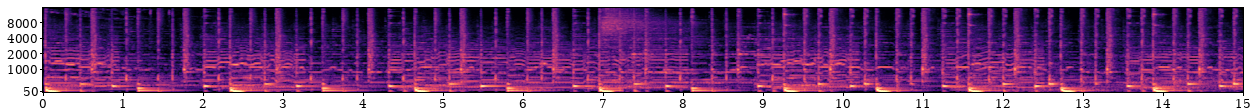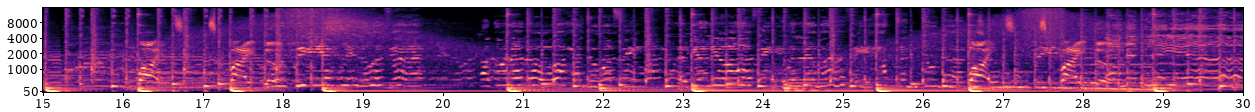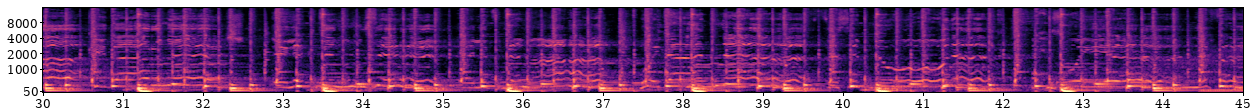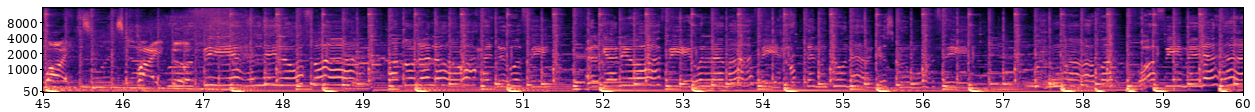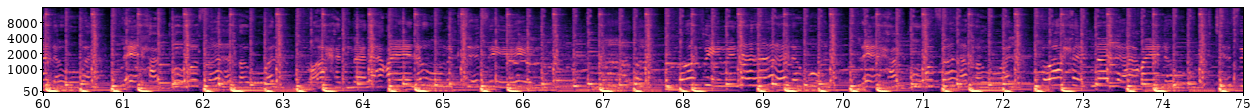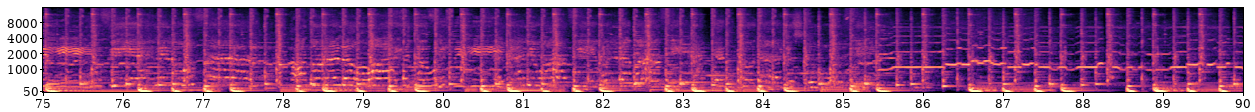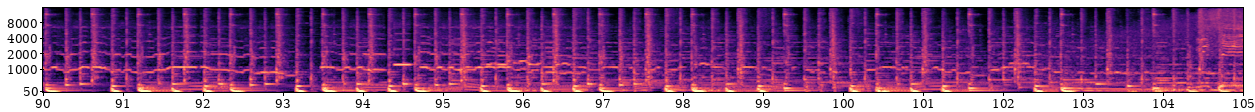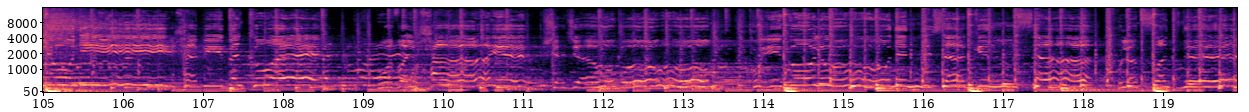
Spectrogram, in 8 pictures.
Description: [ 104 Bpm ]
Funky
